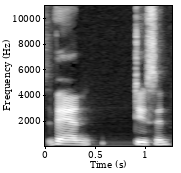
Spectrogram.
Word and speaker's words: Van Dusen: So Chris Van Dusen, did I say that right? – Yes.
